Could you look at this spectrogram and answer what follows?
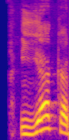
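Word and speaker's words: إِيَّاكَ: mengkhusyukkan diri ketika membaca iyyaka na'budu wa iyyaka nasta'in. Bukan berarti harus diputus ya. Iyyaka na'budu wa iyyaka nasta'in. Nah, ini bacanya juga benar ya, jangan iyyaka. Iyyaka, itu ya, ada tasydid.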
